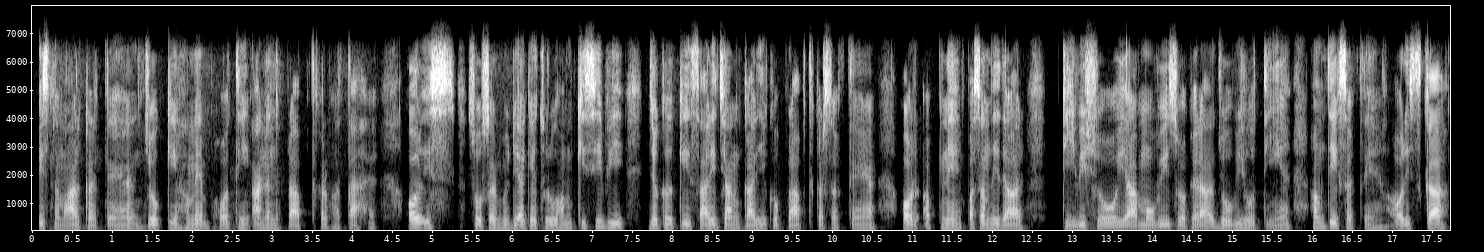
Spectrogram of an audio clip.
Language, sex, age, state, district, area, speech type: Hindi, male, 45-60, Uttar Pradesh, Sonbhadra, rural, spontaneous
